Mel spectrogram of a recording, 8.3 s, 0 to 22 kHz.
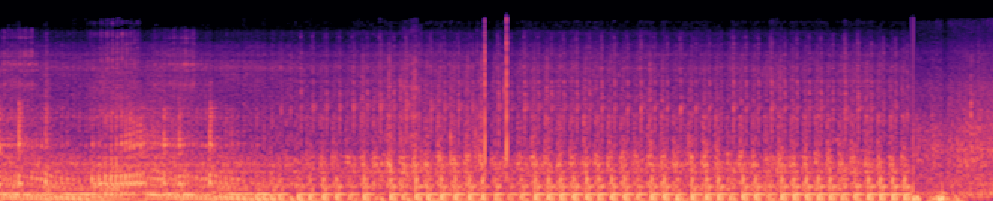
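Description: Suzuki Raider 150 single-cylinder four-stroke engine running on a 28 mm flat-slide carburetor. It is revved briefly at the start, then settles to a steady, fast putter at idle and falters near the end. The owner calls the carb misfiring: it needs a smaller pilot jet than the oversized one fitted.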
